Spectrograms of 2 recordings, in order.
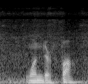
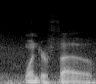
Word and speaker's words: WonderPho: you know like Asian this is known as wonderful so it's Vietnamese noodles spring roll bar it's actually to be pronounced wonderful but as Americans we say foe so it's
